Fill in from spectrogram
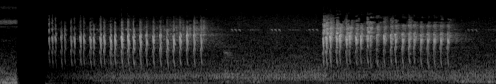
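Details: Kingfisher call: a dry, rapid rattle of sharp high notes lasting about one and a half seconds, a pause, then a second similar rattle, over steady outdoor background hiss.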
